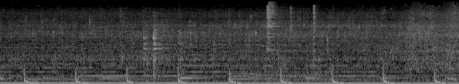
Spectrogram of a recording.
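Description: Finely chopped onions fry in a pan for pav bhaji, a close, steady sizzle broken by regular stirring scrapes about twice a second.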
